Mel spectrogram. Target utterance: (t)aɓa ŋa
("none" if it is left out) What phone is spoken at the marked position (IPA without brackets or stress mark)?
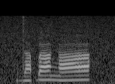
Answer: d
